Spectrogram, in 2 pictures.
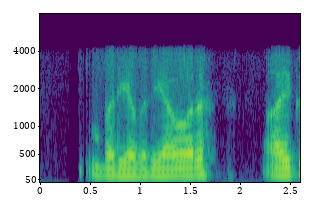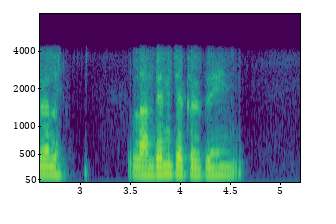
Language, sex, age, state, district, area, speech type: Dogri, male, 30-45, Jammu and Kashmir, Jammu, urban, conversation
